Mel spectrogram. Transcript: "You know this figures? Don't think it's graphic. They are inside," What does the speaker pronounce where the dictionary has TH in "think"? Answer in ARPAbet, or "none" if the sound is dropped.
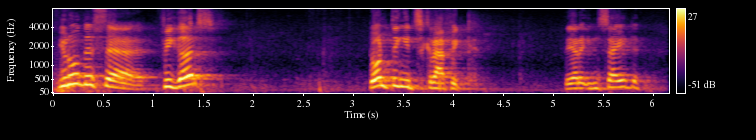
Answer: T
